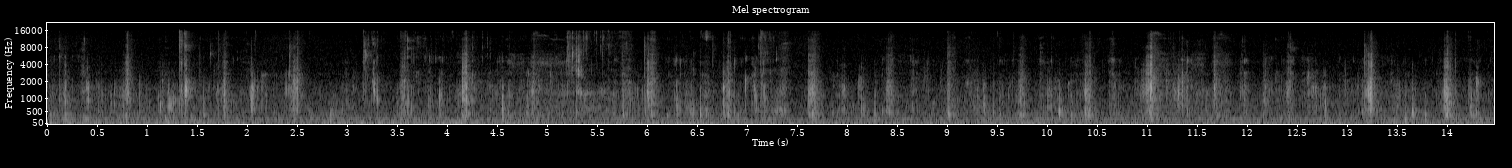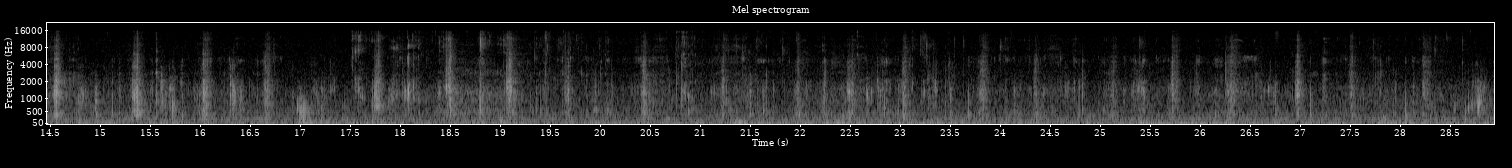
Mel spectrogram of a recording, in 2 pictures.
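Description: Close-miked chewing of stir-fried napa cabbage kimchi: many crisp, wet crunches at an uneven pace.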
